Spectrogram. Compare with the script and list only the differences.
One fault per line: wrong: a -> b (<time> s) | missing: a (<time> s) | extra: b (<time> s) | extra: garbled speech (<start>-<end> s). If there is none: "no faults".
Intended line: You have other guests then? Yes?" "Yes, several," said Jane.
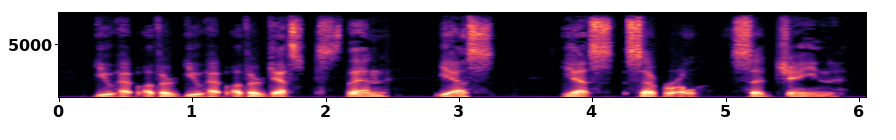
extra: you have other (0.9 s)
